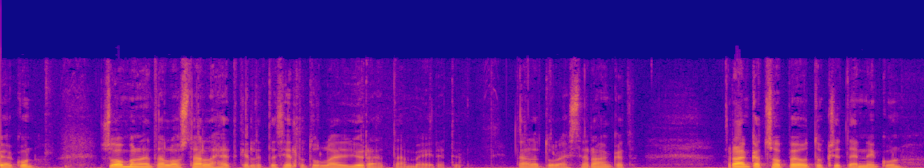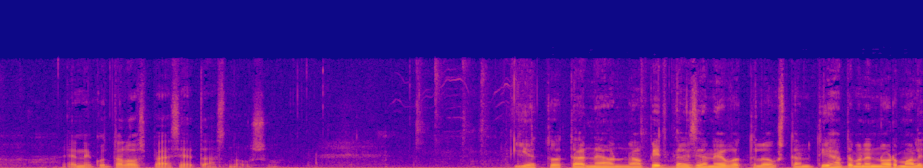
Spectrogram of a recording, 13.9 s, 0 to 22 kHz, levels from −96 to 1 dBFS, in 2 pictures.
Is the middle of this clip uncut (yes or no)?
yes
